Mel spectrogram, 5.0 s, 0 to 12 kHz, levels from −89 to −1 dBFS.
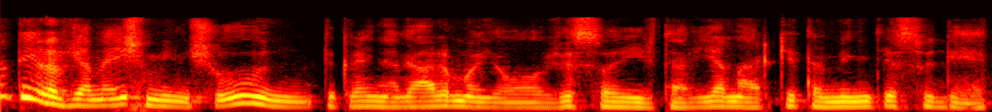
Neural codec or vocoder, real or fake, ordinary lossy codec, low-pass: codec, 16 kHz, 2 kbps, X-Codec, HuBERT features, trained on general audio; fake; AAC, 32 kbps; 7.2 kHz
